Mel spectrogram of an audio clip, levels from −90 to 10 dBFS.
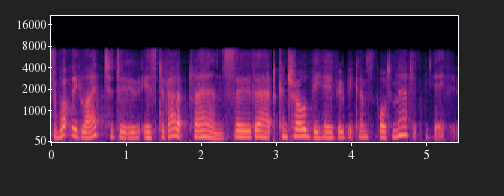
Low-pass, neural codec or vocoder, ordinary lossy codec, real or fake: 7.2 kHz; codec, 16 kHz in and 24 kHz out, 0.8 kbps, FocalCodec, streaming, 65536 codes; AAC, 32 kbps; fake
